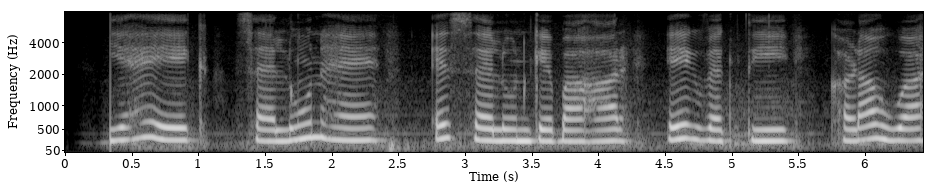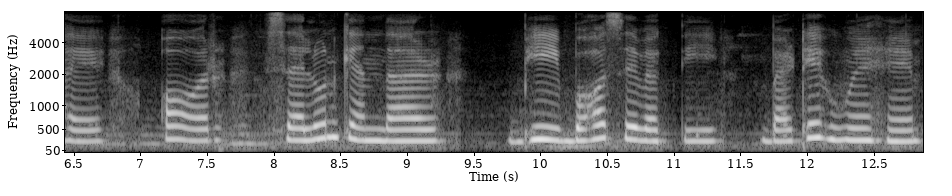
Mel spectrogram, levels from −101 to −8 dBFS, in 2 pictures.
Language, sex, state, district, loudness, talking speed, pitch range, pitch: Hindi, female, Uttarakhand, Uttarkashi, -29 LUFS, 110 wpm, 240-270 Hz, 250 Hz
